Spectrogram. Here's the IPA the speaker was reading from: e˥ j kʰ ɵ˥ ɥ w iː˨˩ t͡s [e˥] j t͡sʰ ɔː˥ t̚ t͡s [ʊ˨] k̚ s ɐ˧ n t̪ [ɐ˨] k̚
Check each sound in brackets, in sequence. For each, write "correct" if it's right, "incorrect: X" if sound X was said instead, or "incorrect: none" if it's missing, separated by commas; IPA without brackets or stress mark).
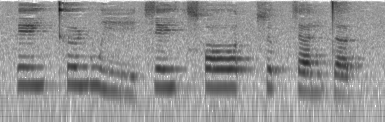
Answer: correct, incorrect: ʊ˥, correct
